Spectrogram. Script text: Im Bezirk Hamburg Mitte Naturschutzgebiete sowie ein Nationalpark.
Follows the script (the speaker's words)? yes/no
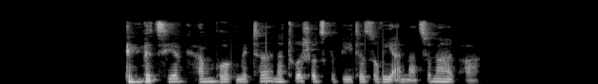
yes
